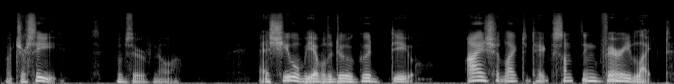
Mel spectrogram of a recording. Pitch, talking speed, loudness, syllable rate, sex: 130 Hz, 205 wpm, -21 LUFS, 5.6 syllables/s, male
